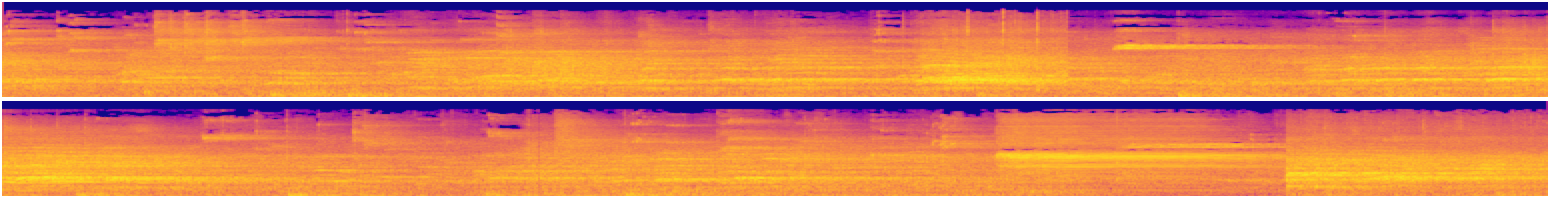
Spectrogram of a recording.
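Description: Basketball game in a large gym: spectators' voices and a ball dribbling on the court, echoing in the hall. A short, high steady tone sounds about eight seconds in, and a longer steady tone near the end.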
